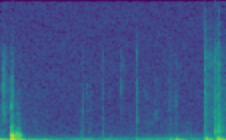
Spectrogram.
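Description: Handling noise from a cardboard trading-card hobby box and a box cutter: a couple of sharp knocks near the start, then faint scattered clicks.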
